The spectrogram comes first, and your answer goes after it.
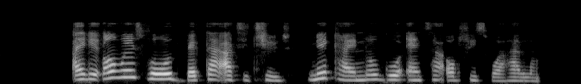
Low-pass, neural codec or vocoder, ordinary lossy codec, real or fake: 7.2 kHz; codec, 16 kHz in and 24 kHz out, 1.1 kbps, FireRedTTS-2 codec; Opus, 64 kbps; fake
